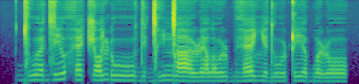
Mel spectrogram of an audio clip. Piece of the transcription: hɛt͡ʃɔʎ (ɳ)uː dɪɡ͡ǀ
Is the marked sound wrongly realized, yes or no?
yes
